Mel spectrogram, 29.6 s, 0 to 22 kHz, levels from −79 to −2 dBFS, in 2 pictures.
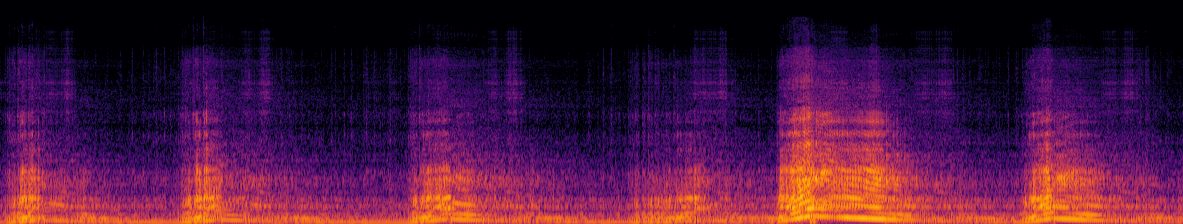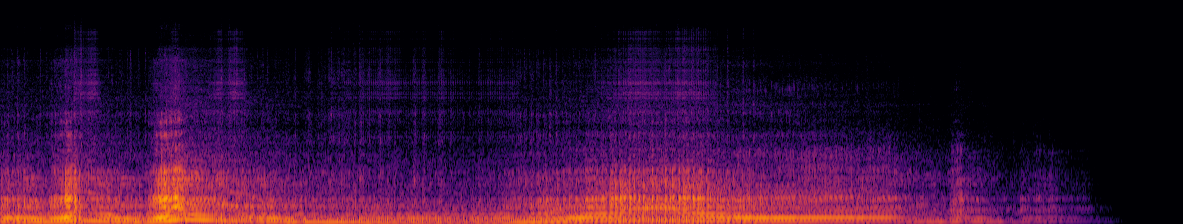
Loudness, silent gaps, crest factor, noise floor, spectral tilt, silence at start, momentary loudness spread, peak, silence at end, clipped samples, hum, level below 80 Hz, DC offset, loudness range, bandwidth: -24 LUFS; none; 22 dB; -72 dBFS; -7.5 dB/octave; 0 s; 17 LU; -2 dBFS; 1.65 s; under 0.1%; none; -32 dBFS; under 0.1%; 15 LU; 14 kHz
